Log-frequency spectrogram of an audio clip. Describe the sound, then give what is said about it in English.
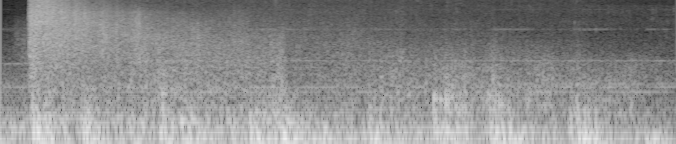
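A loud crack of thunder breaks open near the start, then rolls into a deep, sustained rumble that surges and fades over several seconds, with a hiss of rain beneath it and no voices. “Imagining a scene there from a graphic novel, a dark and stormy election night”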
